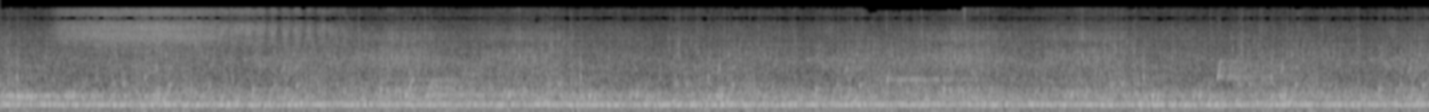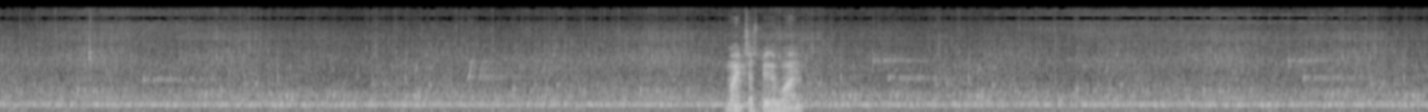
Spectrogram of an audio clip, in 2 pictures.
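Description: Steady rushing water fills a Thief fan mission level, a constant flowing wash with a low hum beneath it, briefly broken by a short sweeping tone; a voice speaks quietly once.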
